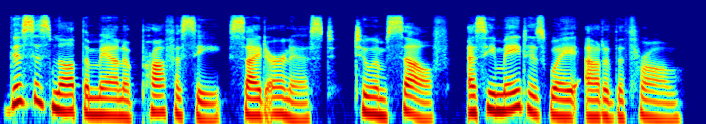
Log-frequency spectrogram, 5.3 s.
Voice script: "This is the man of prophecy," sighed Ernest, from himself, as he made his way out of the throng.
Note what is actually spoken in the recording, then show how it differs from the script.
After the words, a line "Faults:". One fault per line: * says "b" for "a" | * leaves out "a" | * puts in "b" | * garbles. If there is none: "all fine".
"This is not the man of prophecy," sighed Ernest, to himself, as he made his way out of the throng.
Faults:
* puts in "not"
* says "to" for "from"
